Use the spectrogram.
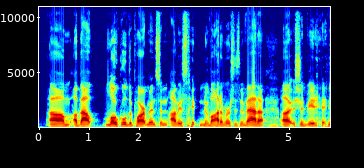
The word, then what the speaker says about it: Nevada: and Shawn stick Larkin how to pronounce Nevada it's not Nevada it's Nevada so you think he can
